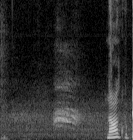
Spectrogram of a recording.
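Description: A crow caws once, faintly, about a second in, against the quiet room.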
